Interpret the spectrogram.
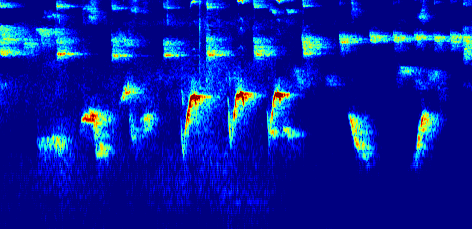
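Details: White-rumped shama lure song, meant to snap stressed shamas into loud, lively singing: a run of rich slurred whistles, downslurred and upslurred notes with bright high overtones, loudest around the middle.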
